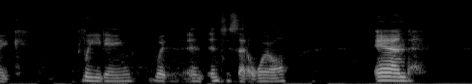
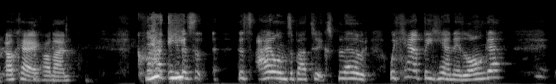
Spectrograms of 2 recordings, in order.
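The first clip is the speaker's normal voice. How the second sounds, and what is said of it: Put-on accent. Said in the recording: “I'm not going to do an accent. ... do it. Do it.”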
